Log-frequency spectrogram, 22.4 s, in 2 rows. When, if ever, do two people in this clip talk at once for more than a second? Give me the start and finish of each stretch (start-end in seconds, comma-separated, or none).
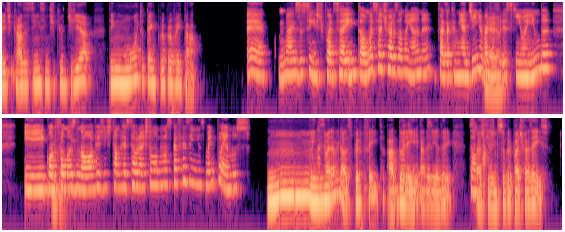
none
